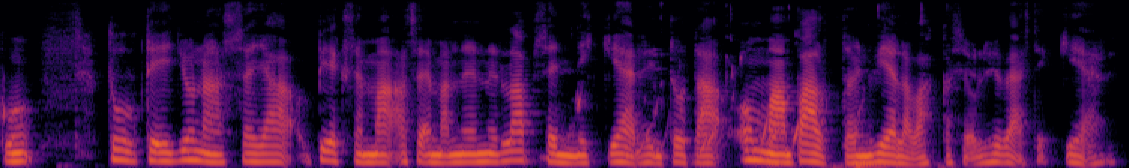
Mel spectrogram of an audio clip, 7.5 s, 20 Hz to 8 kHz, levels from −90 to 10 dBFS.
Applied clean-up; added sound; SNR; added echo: classical method log-MMSE.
